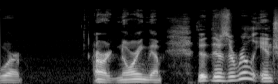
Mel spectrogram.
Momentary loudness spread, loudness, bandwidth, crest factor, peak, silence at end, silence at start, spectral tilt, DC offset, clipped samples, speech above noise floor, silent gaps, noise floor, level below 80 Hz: 8 LU; -19 LUFS; 14.5 kHz; 20 dB; 0 dBFS; 0 s; 0 s; -5 dB/octave; under 0.1%; under 0.1%; 41 dB; none; -59 dBFS; -58 dBFS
